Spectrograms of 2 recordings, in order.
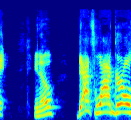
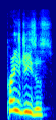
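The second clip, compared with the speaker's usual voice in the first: ordinary talk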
